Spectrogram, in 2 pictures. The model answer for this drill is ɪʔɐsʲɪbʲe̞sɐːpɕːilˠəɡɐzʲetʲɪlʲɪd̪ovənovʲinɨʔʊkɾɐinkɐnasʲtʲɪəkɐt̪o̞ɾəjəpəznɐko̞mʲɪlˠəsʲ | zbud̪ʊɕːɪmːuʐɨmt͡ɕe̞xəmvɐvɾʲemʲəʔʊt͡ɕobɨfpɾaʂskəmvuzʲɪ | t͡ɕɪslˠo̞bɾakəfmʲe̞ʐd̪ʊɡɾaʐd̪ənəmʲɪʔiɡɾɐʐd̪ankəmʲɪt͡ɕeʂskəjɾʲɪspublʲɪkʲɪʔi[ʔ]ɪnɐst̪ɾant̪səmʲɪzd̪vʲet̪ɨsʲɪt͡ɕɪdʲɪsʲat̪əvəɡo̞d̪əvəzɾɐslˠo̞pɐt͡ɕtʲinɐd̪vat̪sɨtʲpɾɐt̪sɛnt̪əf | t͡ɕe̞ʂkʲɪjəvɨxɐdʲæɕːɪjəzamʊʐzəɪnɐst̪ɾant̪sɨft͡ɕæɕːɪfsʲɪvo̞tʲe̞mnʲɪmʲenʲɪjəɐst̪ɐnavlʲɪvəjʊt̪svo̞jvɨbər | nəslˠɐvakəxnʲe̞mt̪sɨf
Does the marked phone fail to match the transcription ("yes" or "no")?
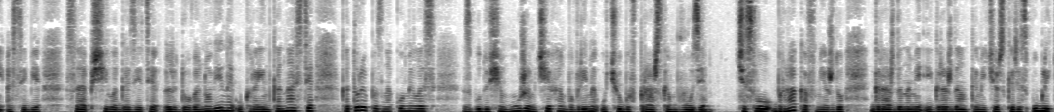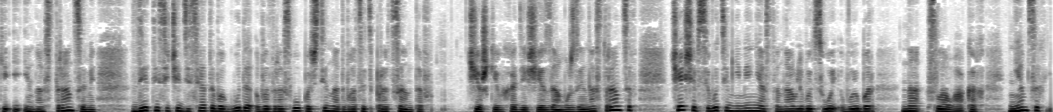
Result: no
